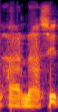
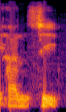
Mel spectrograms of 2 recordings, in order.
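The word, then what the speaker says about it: 한시: Hana ya tapi kalau jam 1 bukan hanasi tapi hansi jam 1 tu hansi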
